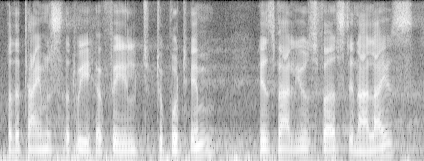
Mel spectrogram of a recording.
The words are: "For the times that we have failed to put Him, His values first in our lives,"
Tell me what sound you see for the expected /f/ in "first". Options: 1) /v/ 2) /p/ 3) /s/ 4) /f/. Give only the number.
4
